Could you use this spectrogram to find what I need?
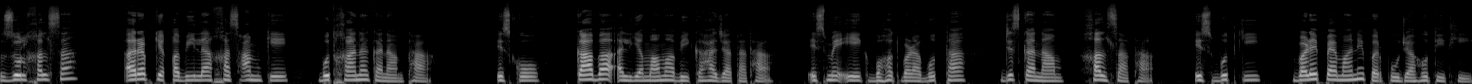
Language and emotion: Urdu, neutral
